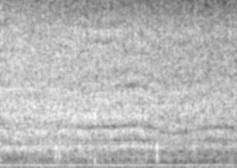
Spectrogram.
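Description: A steady mechanical hum with a constant low tone, like an engine or machine idling.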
